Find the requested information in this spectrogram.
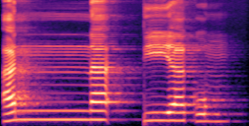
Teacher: nunnya sudah bergabung kepada nun yang kedua. Dan yang terasa bunyinya adalah nun yang kedua. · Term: idgham bi gunnah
